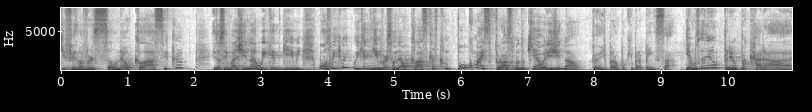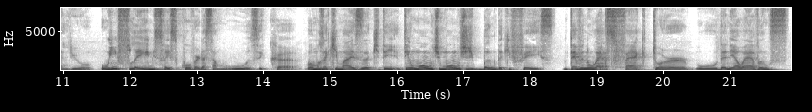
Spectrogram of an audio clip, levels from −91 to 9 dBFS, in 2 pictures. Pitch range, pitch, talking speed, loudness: 130-215 Hz, 160 Hz, 205 wpm, -25 LUFS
